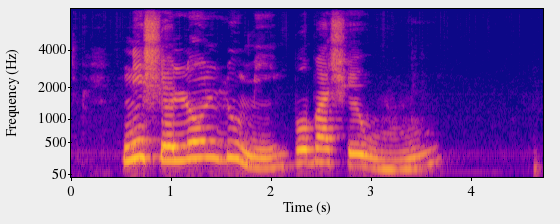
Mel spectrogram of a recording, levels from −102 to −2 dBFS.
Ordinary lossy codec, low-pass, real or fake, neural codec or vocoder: none; none; real; none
